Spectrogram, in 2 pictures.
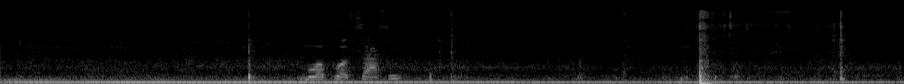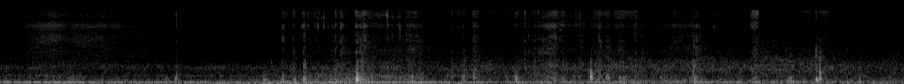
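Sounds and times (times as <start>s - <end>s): steady low hum: 0.0s - 18.0s
packages knocking and rustling: 5.5s - 8.7s, 11.6s - 17.8s.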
